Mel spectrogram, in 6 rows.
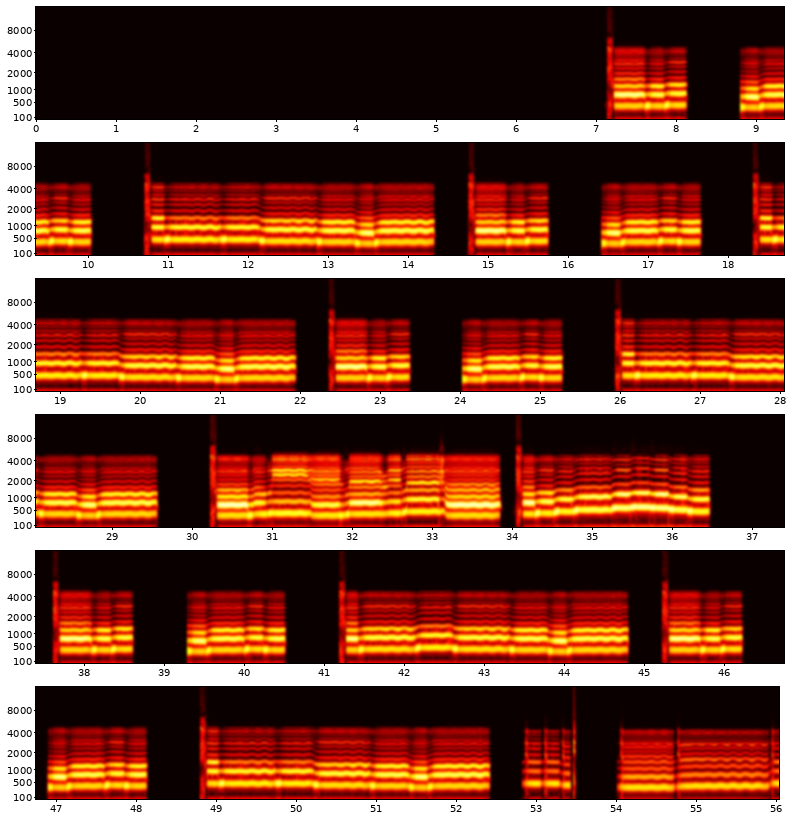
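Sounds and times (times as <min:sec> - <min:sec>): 
soprano singing a Christmas carol: 0:07.2 - 0:08.2, 0:08.8 - 0:10.1, 0:10.7 - 0:15.8, 0:16.4 - 0:17.7, 0:18.3 - 0:23.4, 0:24.0 - 0:25.3, 0:26.0 - 0:29.6, 0:30.2 - 0:36.5, 0:37.7 - 0:38.7, 0:39.3 - 0:40.6, 0:41.2 - 0:46.3, 0:46.9 - 0:48.2, 0:48.8 - 0:56.0.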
